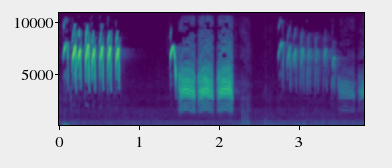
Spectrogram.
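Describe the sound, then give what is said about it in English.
A black-capped chickadee call opens with a rapid run of about seven high, bright chips, followed by three harsh, buzzy dee notes. Another run of chips then slides into more buzzy notes, clear and alone. “the black-capped chickadee call, that very charismatic chickadee-dee-dee”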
